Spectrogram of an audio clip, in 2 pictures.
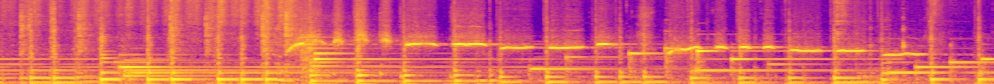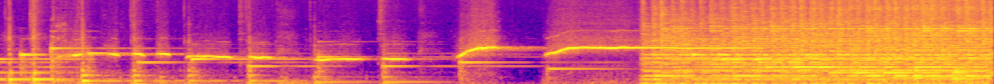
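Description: A bright, clear whistled melody rises and falls in sustained notes over steady instrumental backing, prominent and close, before giving way to a noisier, busier musical passage near the end.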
